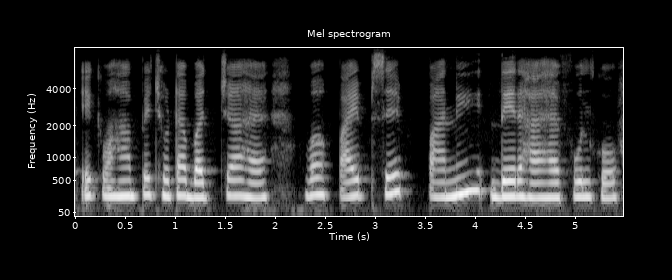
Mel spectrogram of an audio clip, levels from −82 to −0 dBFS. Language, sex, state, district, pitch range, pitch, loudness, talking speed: Hindi, female, Jharkhand, Garhwa, 235-265 Hz, 250 Hz, -15 LUFS, 165 wpm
